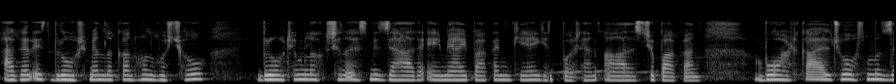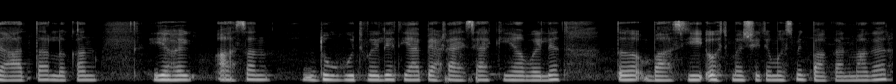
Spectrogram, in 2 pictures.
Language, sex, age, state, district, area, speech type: Kashmiri, female, 30-45, Jammu and Kashmir, Shopian, urban, spontaneous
